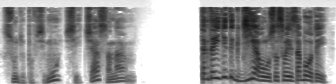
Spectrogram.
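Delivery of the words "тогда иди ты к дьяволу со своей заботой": high, loud furious shout. A narrator's reading. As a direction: shout him off and hang up. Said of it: "выкрикнула она".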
